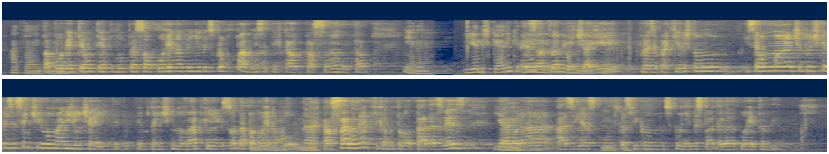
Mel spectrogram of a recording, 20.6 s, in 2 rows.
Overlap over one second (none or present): present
